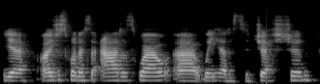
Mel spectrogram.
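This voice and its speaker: A woman's voice: fairly low pitch, flat delivery, normal speed, bright, forceful tone. A middle-aged woman co-hosting a casual commentary show, making her points with passionate emphasis. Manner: emphatic, impassioned ranting. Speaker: co-host. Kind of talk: casual social media commentary.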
